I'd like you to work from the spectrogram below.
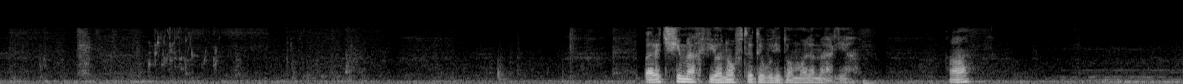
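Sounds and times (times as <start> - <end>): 
water pouring into a glass: 1.5 - 2.4
speech: 6.4 - 8.7, 9.5 - 9.8.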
